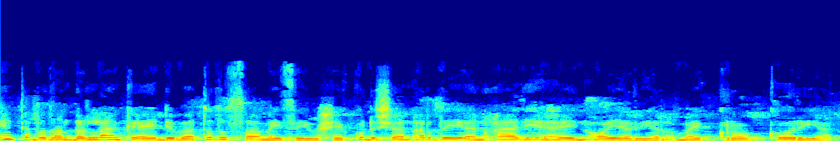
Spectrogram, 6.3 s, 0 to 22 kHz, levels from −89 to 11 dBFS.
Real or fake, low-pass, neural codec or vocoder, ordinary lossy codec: real; 19.8 kHz; none; AAC, 32 kbps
